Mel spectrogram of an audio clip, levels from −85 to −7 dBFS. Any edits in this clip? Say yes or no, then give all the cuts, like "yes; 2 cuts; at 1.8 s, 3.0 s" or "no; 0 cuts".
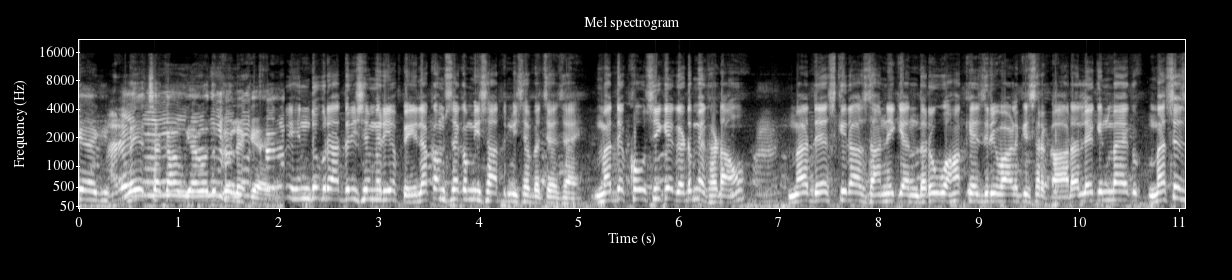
yes; 1 cut; at 2.1 s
